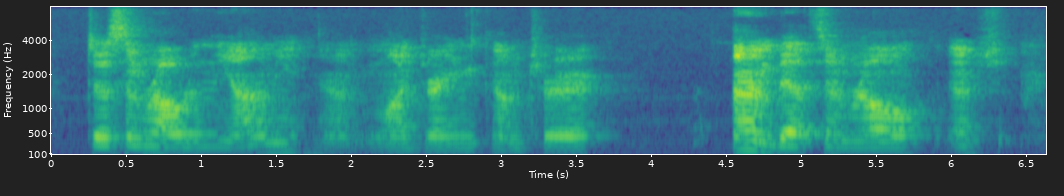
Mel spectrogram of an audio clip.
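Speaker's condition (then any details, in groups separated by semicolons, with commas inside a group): Brain injury; caused by accident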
